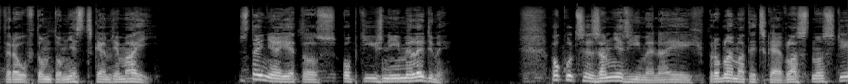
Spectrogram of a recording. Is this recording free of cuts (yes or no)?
no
